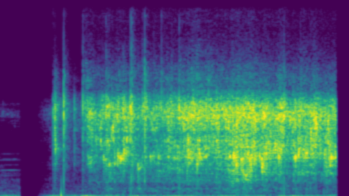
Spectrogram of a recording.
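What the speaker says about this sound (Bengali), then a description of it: "শুকনো লঙ্কা ফোড়ন দেব।" Cumin seeds, bay leaves and dried red chillies hit hot oil for khichuri tempering: a brief clatter, then a sudden loud, steady sizzle that holds close and even before cutting off abruptly.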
